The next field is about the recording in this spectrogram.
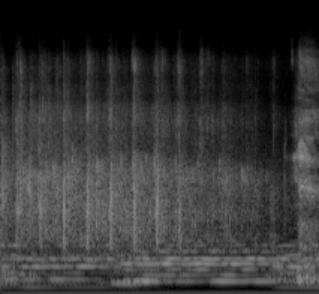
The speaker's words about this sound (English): You can clap for that.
